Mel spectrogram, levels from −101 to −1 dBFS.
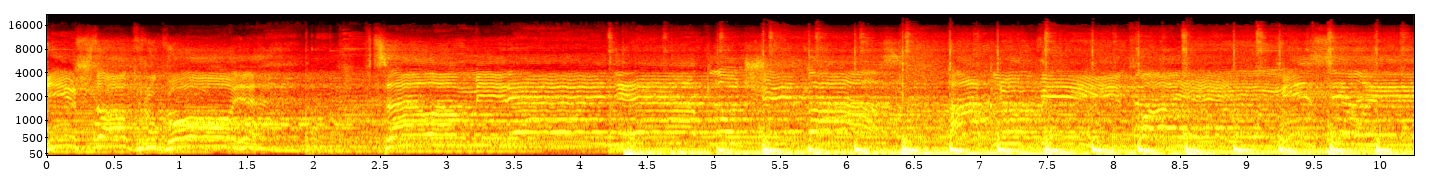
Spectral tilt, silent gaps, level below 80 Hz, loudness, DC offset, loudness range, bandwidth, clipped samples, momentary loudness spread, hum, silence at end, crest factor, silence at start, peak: -6 dB/octave; none; -18 dBFS; -13 LUFS; under 0.1%; 7 LU; 14 kHz; under 0.1%; 8 LU; none; 0 s; 12 dB; 0 s; 0 dBFS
